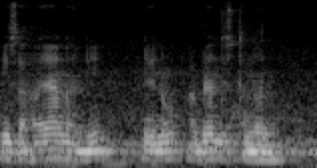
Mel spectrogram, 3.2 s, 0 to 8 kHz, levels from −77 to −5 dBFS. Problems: constant background noise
